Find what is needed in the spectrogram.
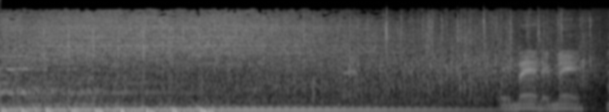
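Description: A live worship band ends a song: the drums and bass stop about two seconds in, leaving a held chord that slowly fades out. A voice comes in near the end.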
